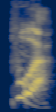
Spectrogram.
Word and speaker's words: poor: poor lady poor and remember british english do not um pronounce the er at the end of i'm just telling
